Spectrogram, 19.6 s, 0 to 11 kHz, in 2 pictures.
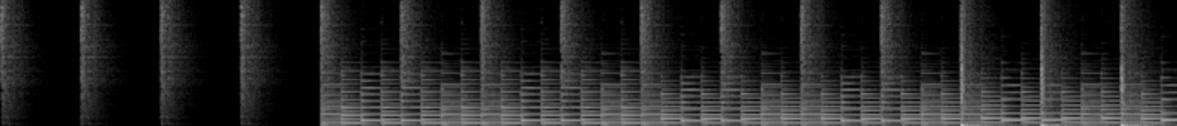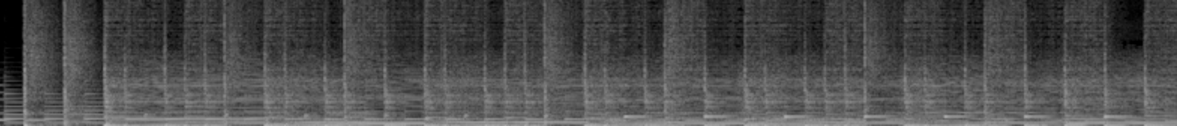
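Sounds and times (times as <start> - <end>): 
backing track music: 2.7 - 19.6
guitar arpeggio exercise: 10.7 - 19.6.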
